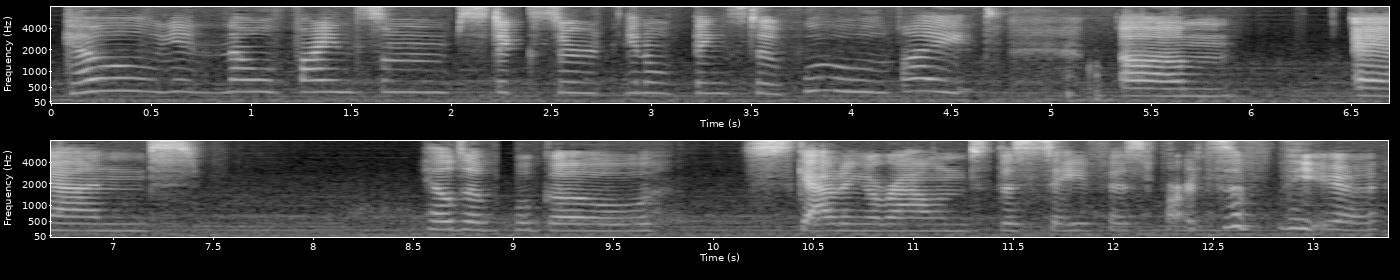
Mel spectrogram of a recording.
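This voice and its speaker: A woman chatting casually as a player in a tabletop game, tentatively thinking aloud as she describes what her characters do. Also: fairly high pitch. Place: online livestream video call. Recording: clearly noisy background.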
